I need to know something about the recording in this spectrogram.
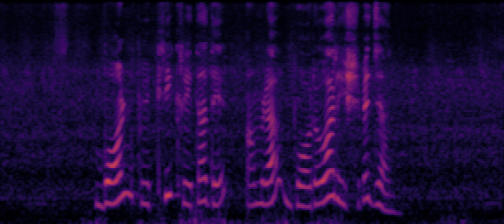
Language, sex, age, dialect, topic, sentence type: Bengali, female, 25-30, Standard Colloquial, banking, statement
